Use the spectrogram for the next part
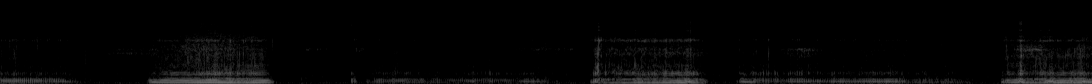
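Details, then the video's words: Zoé, a pet cat sound asleep after Christmas Eve dinner and Christmas brunch, snoring indoors: low, rasping breaths swelling and fading about every four seconds, with quieter wheezy exhales between. "Zoé ronfle 2"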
